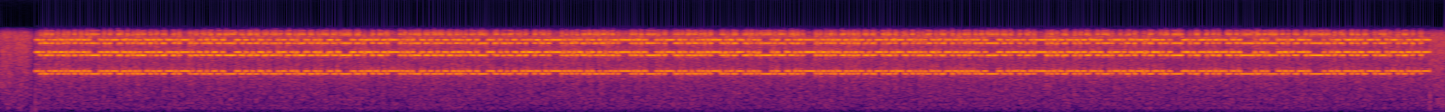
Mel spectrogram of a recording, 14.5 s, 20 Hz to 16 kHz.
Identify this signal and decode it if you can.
Two-tone teleprinter signal, about 170 Hz shift.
